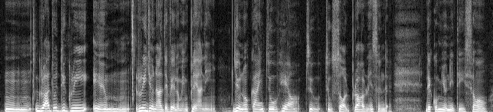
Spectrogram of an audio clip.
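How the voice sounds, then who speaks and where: A woman's voice: low voice, dark tone. A woman from Colombia with a Colombian Spanish accent, a Spanish speaker, telling her story as a talk show guest and often repeating words as she searches for phrasing.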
